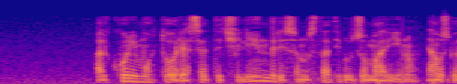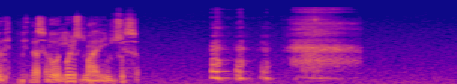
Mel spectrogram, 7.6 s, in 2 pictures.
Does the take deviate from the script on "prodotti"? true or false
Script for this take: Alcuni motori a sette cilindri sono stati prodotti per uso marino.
true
